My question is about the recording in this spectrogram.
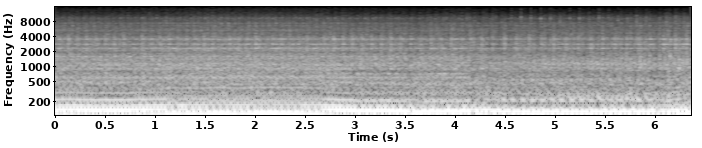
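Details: Yamaha XS650 twin, started cold in an unheated shop: even, loud low thrum holding steady at fast idle while warming; smooth and healthy.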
